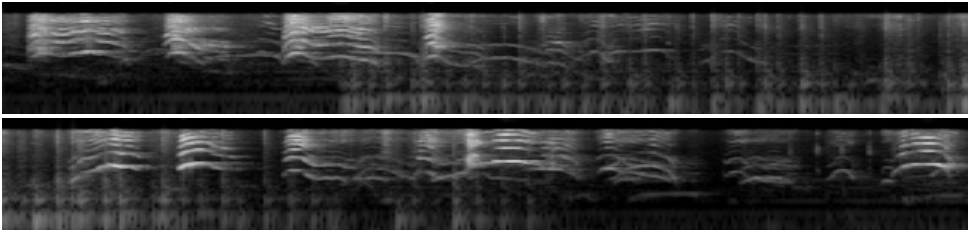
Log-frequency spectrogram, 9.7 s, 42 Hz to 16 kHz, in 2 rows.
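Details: Noisy three-week-old German Shorthaired Pointer pups of a 2014 litter, kept indoors: bursts of high arching squeals and whimpers from several puppies, a quieter middle stretch, then renewed crying, over a steady low mechanical hum.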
